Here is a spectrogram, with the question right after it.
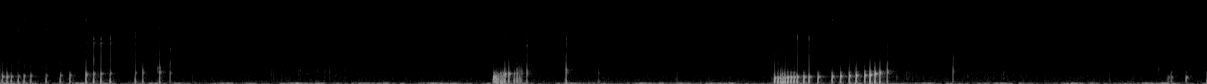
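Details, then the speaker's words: Stomach rumbles after about 12–13 hours of light fasting and then drinking carbonated water on an empty stomach: gurgling, squeaky bursts with quiet gaps between them, ordinary bowel sounds (borborygmi). "その時のお腹の音と炭酸水を飲んだ時のお腹の音をぜひお聞きしていただければ嬉しいです。"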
